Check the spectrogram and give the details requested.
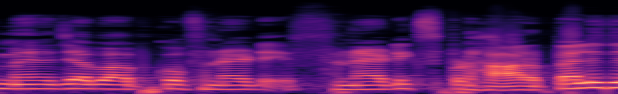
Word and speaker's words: phonetics: पढ़ते हैं कुछ लोग, कुछ इसको पढ़ेंगे फोनोटिक्स, कुछ इसको पढ़ रहे होंगे फोनेटिक्स, कुछ असल इसका जो इसकी एग्जैक्ट प्रोनाउंसिएशन है फोनेटिक्स, फोनेटिक्स, ठीक है, PHONETICS,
